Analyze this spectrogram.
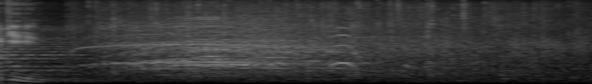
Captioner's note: audience applauds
